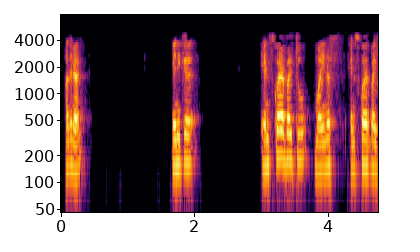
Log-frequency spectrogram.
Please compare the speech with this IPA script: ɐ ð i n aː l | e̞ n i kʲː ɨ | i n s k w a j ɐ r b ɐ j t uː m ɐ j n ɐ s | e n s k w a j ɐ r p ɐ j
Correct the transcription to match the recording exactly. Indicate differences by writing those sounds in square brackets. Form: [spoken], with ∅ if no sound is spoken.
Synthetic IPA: ɐ ð i n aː l | e̞ n i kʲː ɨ | [e] n s k w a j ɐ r b ɐ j t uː m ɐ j n ɐ s | e n s k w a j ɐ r [b] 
